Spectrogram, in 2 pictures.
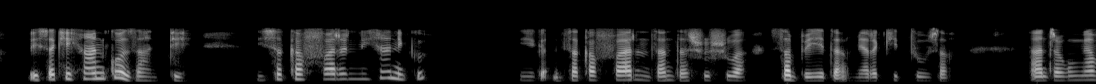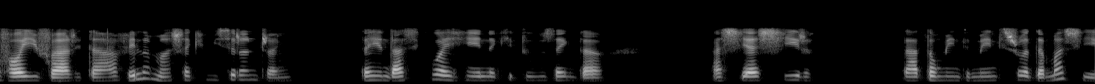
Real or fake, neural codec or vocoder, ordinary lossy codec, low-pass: real; none; none; 5.4 kHz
